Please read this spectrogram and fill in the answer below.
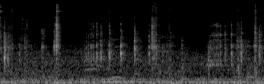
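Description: Rapid, irregular scraping and clicking from teeth grinding hard against each other, with low room rumble behind.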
